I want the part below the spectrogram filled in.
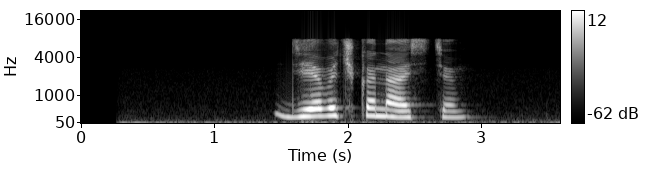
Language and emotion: Russian, neutral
